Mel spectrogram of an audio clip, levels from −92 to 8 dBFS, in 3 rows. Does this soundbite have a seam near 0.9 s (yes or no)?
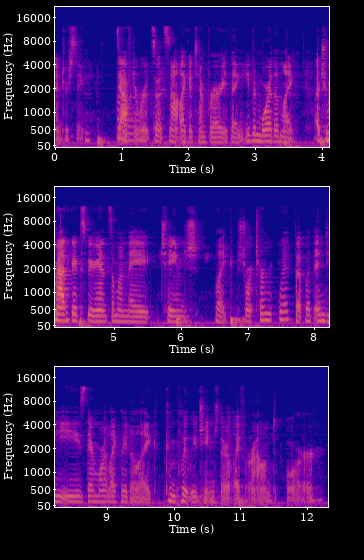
yes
